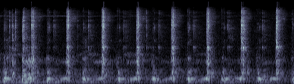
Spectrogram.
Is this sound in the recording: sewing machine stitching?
yes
